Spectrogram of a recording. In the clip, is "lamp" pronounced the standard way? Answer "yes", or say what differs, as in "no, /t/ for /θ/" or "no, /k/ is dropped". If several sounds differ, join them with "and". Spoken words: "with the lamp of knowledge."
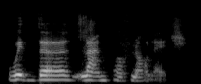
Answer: yes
